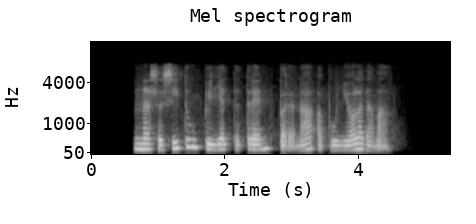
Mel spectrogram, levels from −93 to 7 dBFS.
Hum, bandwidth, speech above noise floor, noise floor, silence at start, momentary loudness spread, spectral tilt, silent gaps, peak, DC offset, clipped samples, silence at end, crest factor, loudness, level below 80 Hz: none; 7.8 kHz; 49 dB; -67 dBFS; 0.65 s; 7 LU; -7 dB/octave; none; -4 dBFS; under 0.1%; under 0.1%; 0.9 s; 16 dB; -19 LUFS; -60 dBFS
